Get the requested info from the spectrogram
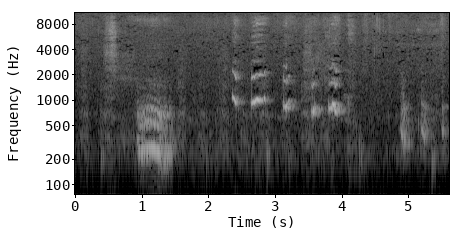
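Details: Young Border Collie puppies, litter dated 14 March 2021 from Wiki and Crystal Mountain, let out a drawn-out nasal whine, then a run of short rising and falling yelps and squeals before quieter whimpers.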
